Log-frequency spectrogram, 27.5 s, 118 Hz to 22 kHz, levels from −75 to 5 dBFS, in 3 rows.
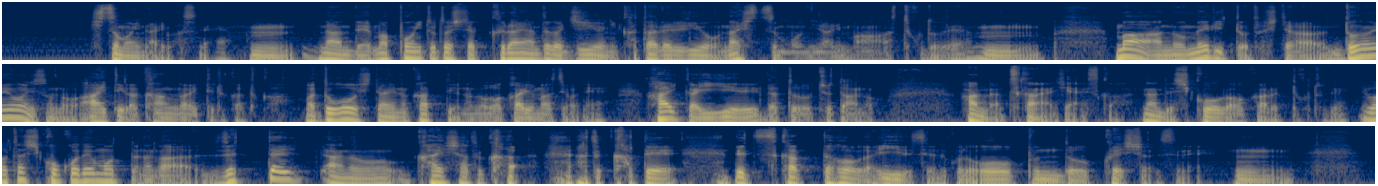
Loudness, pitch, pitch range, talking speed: -24 LUFS, 105 Hz, 90-125 Hz, 435 characters per minute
